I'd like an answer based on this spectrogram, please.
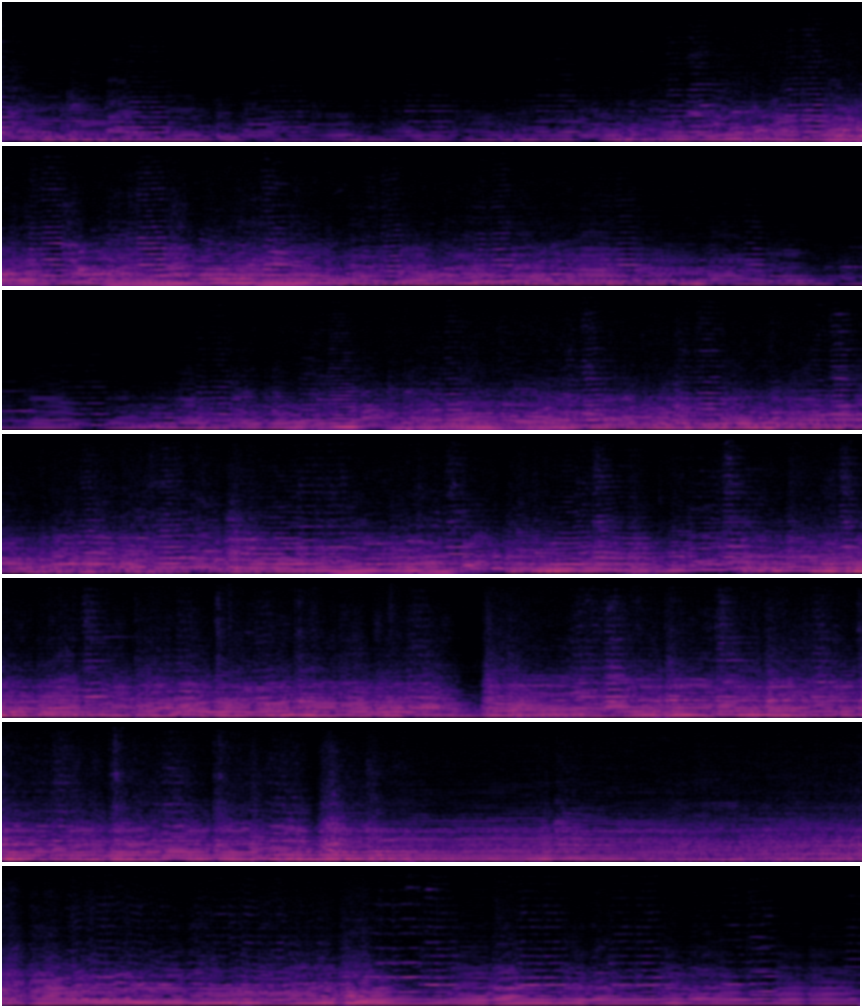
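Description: Violin and viola played together with the bow: one holds a steady low note through most of the passage while the other's line moves and shifts above it. A single sharp click comes about two-thirds of the way through.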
